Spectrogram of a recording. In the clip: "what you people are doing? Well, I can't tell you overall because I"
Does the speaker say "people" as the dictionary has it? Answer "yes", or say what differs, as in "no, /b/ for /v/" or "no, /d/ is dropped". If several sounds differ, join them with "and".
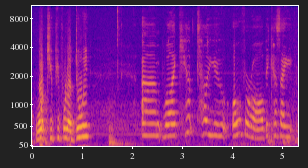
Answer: yes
